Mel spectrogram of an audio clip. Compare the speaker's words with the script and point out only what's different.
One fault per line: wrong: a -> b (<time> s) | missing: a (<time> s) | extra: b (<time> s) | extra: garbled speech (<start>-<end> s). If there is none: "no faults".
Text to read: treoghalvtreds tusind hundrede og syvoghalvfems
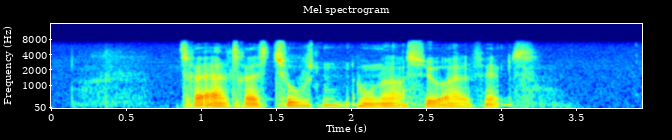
no faults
